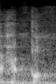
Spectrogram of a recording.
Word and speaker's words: Habib: Itu di harakatnya kitab itu ada yang nulis Subab. Tapi yang benar Oh, nggih. Yang benar itu bacanya Habib.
